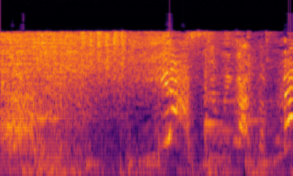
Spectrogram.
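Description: Fast cartoon chase music with a low driving pulse. A noisy crash-like burst comes at the start, and quick swooping pitch slides come about a second in and again near the end.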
